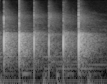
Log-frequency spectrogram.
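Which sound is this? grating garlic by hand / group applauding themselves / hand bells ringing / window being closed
group applauding themselves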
